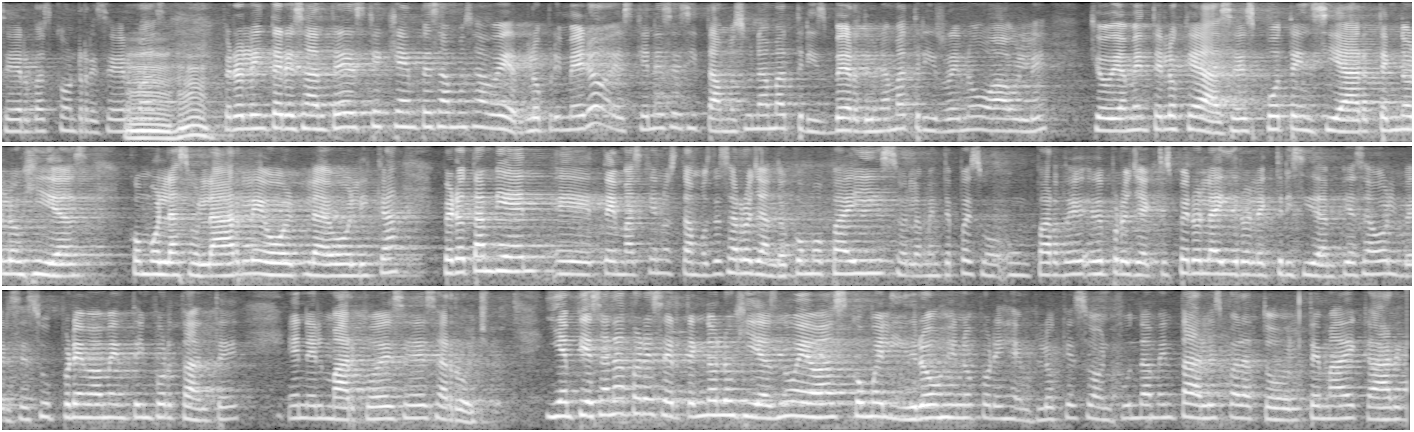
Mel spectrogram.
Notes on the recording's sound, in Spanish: Este es un episodio grabado en vivo durante ANDICOM 2023 del panel.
